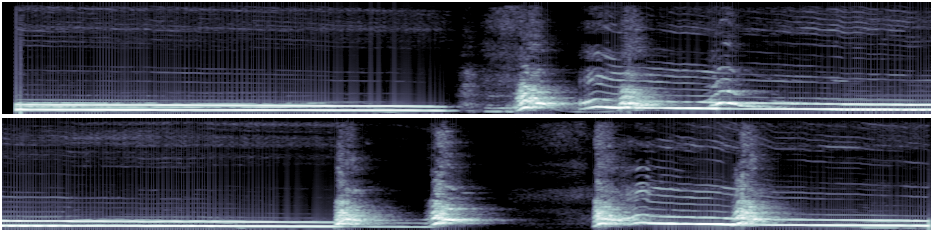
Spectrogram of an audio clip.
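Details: Pet dog after three years learning to howl, answering a person's howl with her own instead of barking: long smooth tones that slide slowly downward, broken by short sharp yelps and barks near the middle and end.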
